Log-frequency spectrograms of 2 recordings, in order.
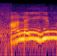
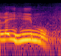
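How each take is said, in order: First: The word ends on the consonant m. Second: The word ends with an added u vowel.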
